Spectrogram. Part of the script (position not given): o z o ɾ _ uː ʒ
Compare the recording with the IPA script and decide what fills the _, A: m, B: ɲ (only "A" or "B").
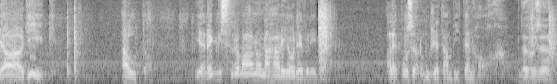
A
